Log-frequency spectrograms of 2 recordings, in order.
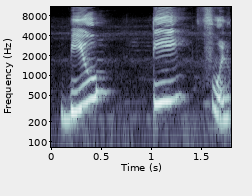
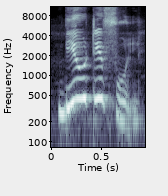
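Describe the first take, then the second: First: বিউটিফুল split slowly into beau, ti, ful; slow বিউটিফুল with a pause after each syllable. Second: Said in the usual way. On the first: Shown as a demonstration. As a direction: sound out বিউটিফুল in three separate syllables. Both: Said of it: "কটা syllable আছে".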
